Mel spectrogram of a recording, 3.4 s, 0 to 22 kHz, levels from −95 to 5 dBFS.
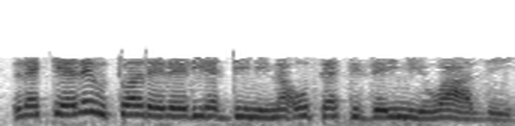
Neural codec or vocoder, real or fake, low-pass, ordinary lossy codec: vocoder, 44.1 kHz, 128 mel bands, Pupu-Vocoder; fake; 19.8 kHz; AAC, 16 kbps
